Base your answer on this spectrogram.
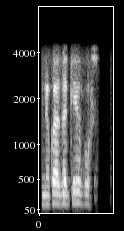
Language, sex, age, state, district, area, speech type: Assamese, male, 45-60, Assam, Dhemaji, rural, conversation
